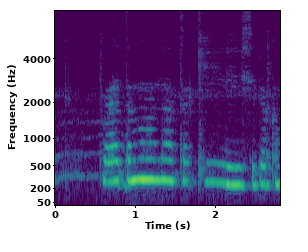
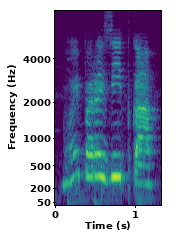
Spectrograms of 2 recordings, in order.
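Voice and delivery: raised, louder scolding; louder exclaim; 4 semitones higher, 7 dB louder than usual. Real, not acted. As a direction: scold the cat out loud.

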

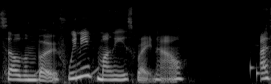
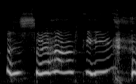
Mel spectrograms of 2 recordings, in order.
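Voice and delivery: much higher laughing squeal of joy; joyful squeal; 12 semitones higher than usual. Real, not acted. Player thrilled with new carrots, laughing squeal. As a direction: laugh it out in pure delight.

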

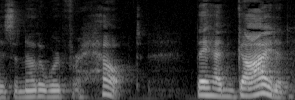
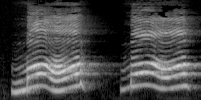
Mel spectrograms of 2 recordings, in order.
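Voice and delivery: excited cry; 12 semitones higher, 11 dB louder than usual. Acted. Ibex child calling mother.

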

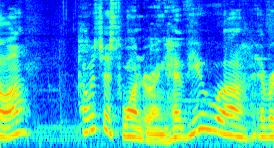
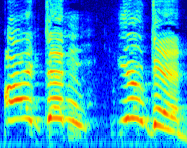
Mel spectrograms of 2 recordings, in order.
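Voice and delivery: very high, loud blaming shout; yelling; 6 dB louder, slower than usual. Acted. Father blames daughter for the milk order, yelling. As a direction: throw the blame back, loudly. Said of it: "why are you yelling at me".

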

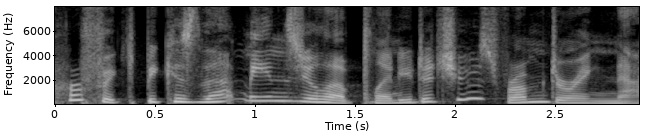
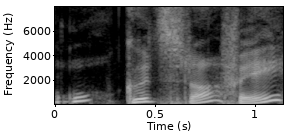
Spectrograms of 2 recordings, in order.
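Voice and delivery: put-on light Canadian accent, rising eh; lightly put-on Canadian accent; 3 semitones higher than usual. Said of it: "You didn't catch my Canadian accent?".

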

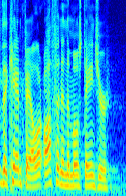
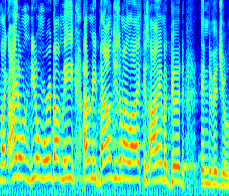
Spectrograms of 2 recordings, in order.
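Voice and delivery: higher, insistent protest of a proud disciple; overconfident Peter; 6 semitones higher than usual. Retold or imitated. Peter insisting to Jesus he will never fail, raised earnest protest. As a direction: plead your own goodness, a bit raised and earnest. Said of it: "Listen to what Peter says".

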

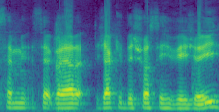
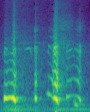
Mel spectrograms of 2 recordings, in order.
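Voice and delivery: short high giggle; high laugh. Real, not acted. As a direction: giggle at the mishap. Laughs at friend's failure.

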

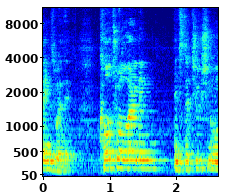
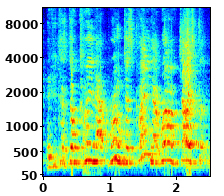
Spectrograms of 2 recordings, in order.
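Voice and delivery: put-on high, loud exasperated yell at a kid; yelling parent; 12 semitones higher, 9 dB louder than usual. Parent yelling at child to clean room, loud exasperated. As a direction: shout it up like a fed-up mom.

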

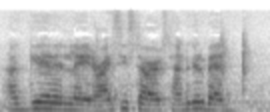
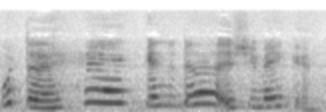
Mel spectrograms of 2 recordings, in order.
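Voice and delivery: higher mock-baffled voice; imagined puzzled viewers; 7 semitones higher than usual. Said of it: "Y'all are like".

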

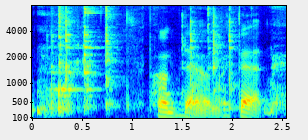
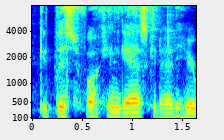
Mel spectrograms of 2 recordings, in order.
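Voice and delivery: ordinary talk, nothing marked

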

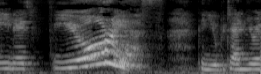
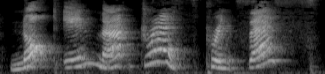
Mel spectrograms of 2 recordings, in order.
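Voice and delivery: put-on loud, slow, higher call for the kids; loud refrain; 7 semitones higher, 5 dB louder, slower than usual. Shown as a demonstration. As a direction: chant it so everyone joins. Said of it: "You say it with me".

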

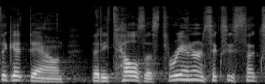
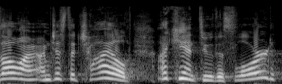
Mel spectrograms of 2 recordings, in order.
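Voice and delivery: put-on high, raised voice of a frightened young prophet; pleading Jeremiah; 7 semitones higher than usual. Preacher voicing Jeremiah protesting to God, high and pleading. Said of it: "When Jeremiah says".

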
